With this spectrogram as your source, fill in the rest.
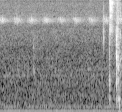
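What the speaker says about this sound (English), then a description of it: "It's the cricket." A cricket chirps somewhere indoors in a faint, regular pulse of short high trills over a low steady hum, ending with a couple of brief knocks.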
